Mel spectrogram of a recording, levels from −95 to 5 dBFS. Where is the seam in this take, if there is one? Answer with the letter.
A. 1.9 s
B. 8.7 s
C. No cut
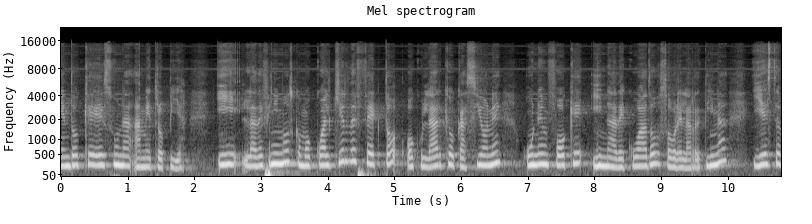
B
